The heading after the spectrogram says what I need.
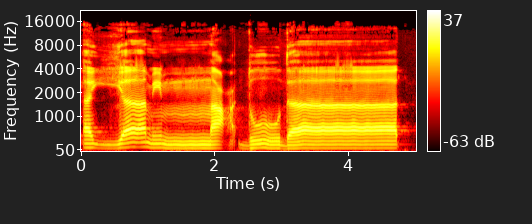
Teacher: حمزہ کو تحقیق سے پڑھنا ہے. میم نون تنوین کا ادغام مع الغنہ ہے. دو و مدہ ہے.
